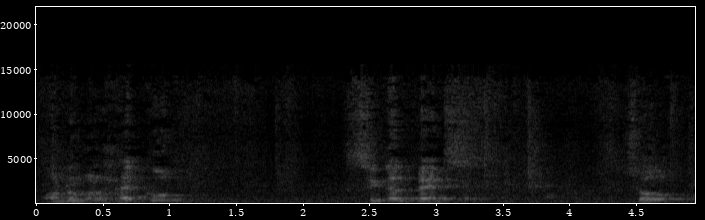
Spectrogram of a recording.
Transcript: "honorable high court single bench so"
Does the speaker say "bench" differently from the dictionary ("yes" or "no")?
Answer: yes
